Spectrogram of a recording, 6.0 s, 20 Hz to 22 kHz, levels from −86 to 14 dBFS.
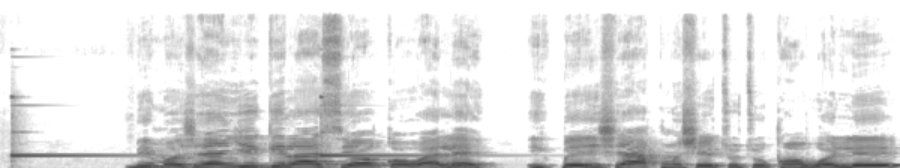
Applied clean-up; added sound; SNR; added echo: none; Glockenspiel; 14 dB; none.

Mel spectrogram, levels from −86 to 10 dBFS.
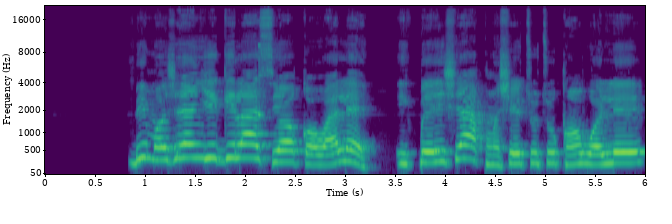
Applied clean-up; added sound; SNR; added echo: neural mask model DeepFilterNet 3.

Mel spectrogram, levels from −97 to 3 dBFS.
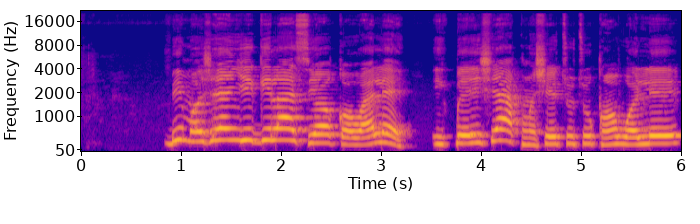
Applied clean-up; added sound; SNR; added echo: none; none; none; none.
